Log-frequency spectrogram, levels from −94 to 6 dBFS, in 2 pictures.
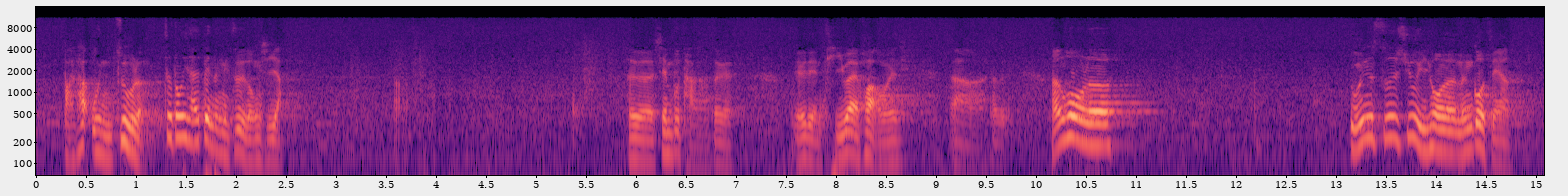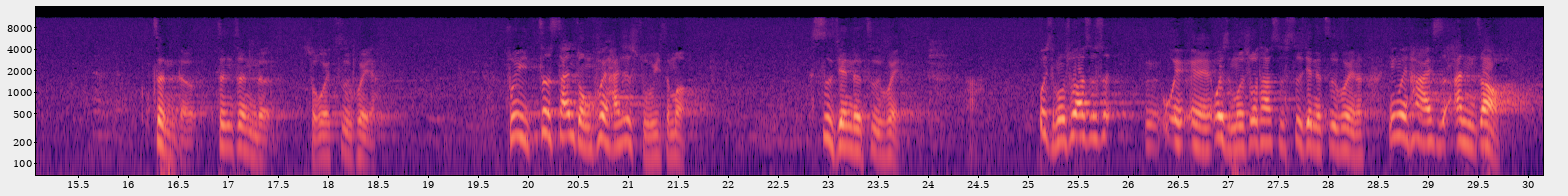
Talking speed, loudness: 210 characters per minute, -23 LUFS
